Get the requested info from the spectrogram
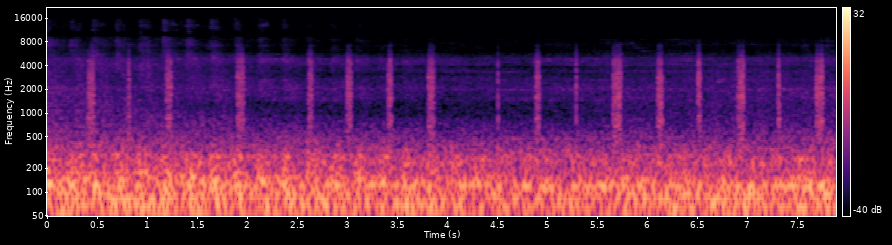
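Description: Freight cars of a Union Pacific manifest train rolling past: a steady low rumble of steel wheels on rail, cut by a string of sharp clicks as the wheels pass over the track, about two to three a second.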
